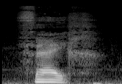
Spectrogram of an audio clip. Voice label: "vijg", Dutch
